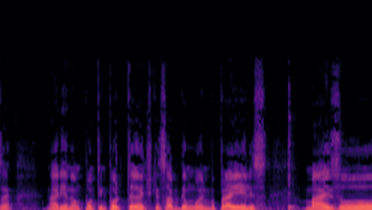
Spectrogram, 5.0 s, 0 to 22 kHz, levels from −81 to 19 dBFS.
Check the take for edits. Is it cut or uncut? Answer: uncut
